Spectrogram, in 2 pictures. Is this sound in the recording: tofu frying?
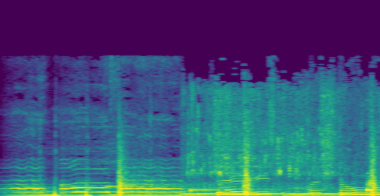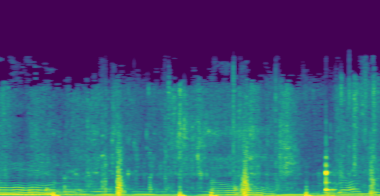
yes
